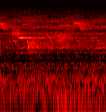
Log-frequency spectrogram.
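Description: Faint bird calls: a few short, high whistled notes that slide downward, with a brief steady note about half a second in.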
